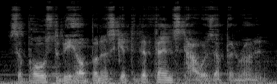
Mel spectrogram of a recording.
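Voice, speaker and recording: Rattled, swooping-voiced colony mechanic. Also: male voice, very deep voice, lively intonation, fast, gravelly, faint music behind, full character voice. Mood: grudging, suspicious. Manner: stammering, agitated, grumbling. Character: rattled, resentful male colony mechanic, suspicious of authority. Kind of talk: video game drama acting.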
